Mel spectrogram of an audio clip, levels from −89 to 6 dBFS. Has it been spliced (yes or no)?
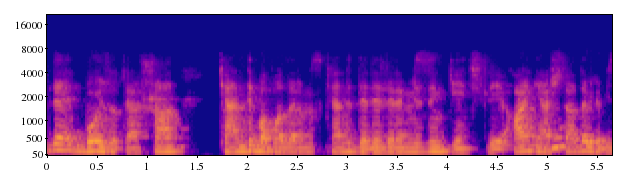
no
